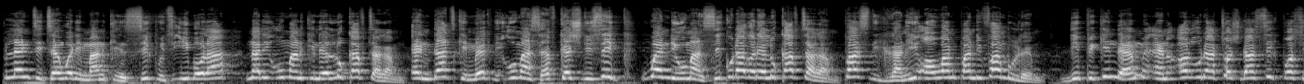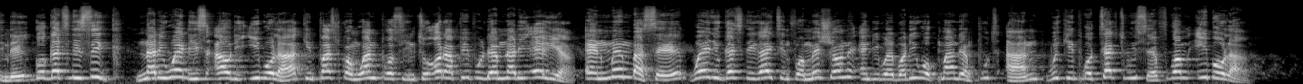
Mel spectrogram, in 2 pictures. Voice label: Krio, radio spots; ebola

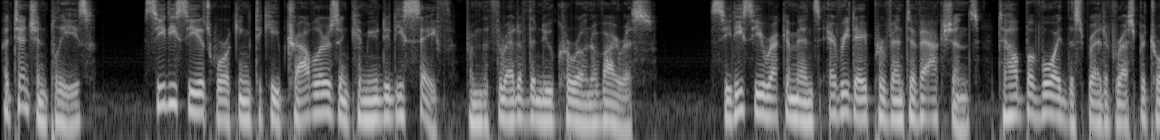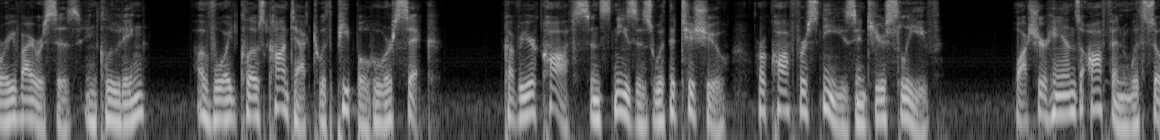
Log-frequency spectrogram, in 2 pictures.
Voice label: Public Service Announcement USA ENG; coronavirus; 2019-ncov

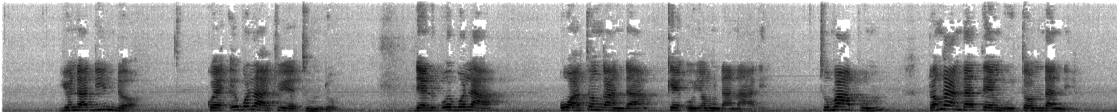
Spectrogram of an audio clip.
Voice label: kissi; ebola; radio-spots; vhf

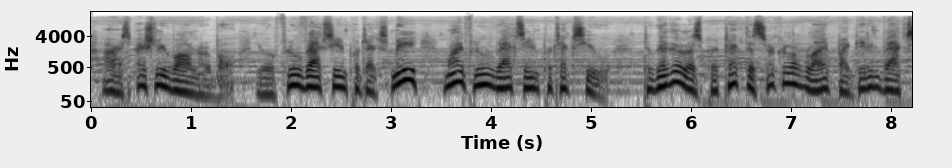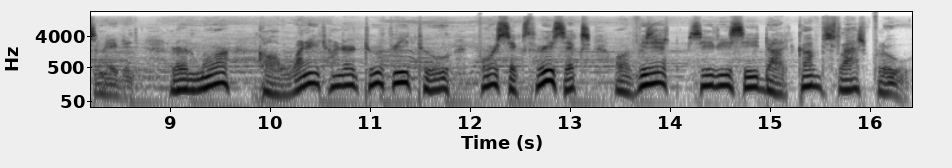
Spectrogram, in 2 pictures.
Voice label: yupik male elder; native and alaskan psas; flu

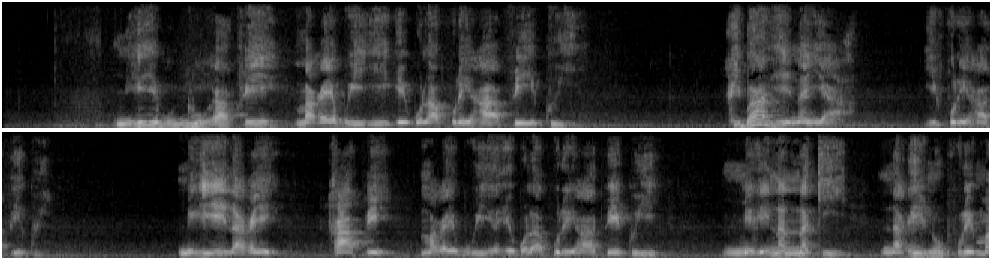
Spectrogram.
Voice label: sousou; ebola; radio-spots; vhf

